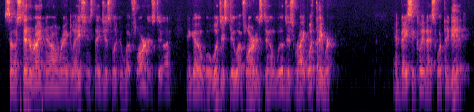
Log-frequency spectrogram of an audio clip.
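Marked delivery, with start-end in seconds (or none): 4.0-6.7 mocking, sarcastic, put-on delivery. Retelling what state regulators said about copying Florida: imitating officials sarcastically. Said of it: "I'm gonna be sarcastic".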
